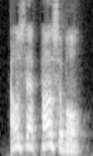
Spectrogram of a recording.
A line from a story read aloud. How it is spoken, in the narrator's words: A young skeptic in the audience shouted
